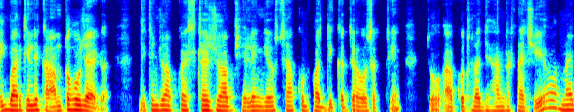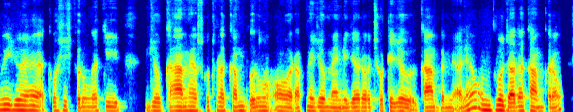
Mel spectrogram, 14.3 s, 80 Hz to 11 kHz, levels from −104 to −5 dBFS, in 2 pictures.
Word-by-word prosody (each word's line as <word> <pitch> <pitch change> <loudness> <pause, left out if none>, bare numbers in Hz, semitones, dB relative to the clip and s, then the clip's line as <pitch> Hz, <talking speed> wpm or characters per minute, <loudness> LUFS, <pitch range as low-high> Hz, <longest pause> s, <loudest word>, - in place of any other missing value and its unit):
एक 140 +3 +2
बार 145 -2 +6
के 145 - 0
लिए 150 +1 +5
काम 120 -2 -1
तो 155 +4 +3
हो 150 0 +7
जाएगा। 130 -4 +2 0.4
लेकिन 145 -1 -1
जो 145 - +3
आपका 140 +1 0
स्ट्रेस 140 0 +2
जो 140 - +3
आप 130 0 +1
झेलेंगे 125 0 -1
उससे 130 0 -4
आपको 135 +1 -3
बहुत 130 -2 -1
दिक्कतें 110 +5 -4
हो 120 -2 +1
सकती 110 -3 -9
हैं। - - -5 0.3
तो - - -2
आपको 125 - -1
थोड़ा 125 -1 0
ध्यान 120 0 -4
रखना 120 -1 -3
चाहिए 115 +5 -2
और 210 0 -3
मैं 150 0 +4
भी 155 0 +3
जो 145 0 +4
है 140 -1 +2
कोशिश 130 +2 -5
करूँगा 120 +1 -2
कि 125 -1 -2 0.4
जो 125 -1 -1
काम 125 0 +3
है 125 - +2
उसको 125 +1 -5
थोड़ा 125 -1 0
कम 125 +2 0
करूँ 125 +1 -1
और 115 -3 0
अपने 120 +2 -1
जो 120 -1 +1
मैनेजर 115 +1 0
और 115 - 0
छोटे 115 +2 -3
जो 115 -3 +1
काम 115 0 +2
करने 110 -1 -4
वाले - - -2
हैं - - +2
उनको 150 -7 +3
ज़्यादा 125 +1 +5
काम 115 -1 +2
कराऊँ 110 +7 -2
125 Hz, 245 wpm, -22 LUFS, 120-140 Hz, 0.4 s, हो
